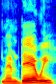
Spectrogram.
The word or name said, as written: memdEEwi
